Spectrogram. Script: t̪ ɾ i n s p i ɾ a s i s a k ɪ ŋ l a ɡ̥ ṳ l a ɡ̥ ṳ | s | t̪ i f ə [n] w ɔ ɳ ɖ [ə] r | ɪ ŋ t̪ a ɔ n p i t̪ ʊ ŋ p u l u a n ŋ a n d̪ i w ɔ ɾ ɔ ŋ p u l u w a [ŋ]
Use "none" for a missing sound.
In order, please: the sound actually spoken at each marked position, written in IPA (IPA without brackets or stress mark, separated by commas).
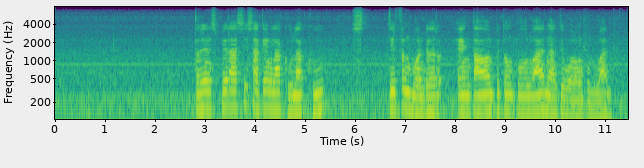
n, ə, n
